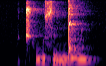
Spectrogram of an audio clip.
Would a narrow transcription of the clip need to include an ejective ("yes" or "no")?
yes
